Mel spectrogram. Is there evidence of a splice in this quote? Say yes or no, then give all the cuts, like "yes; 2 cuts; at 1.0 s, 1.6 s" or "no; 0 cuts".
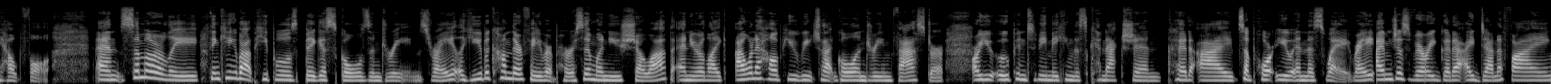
yes; 4 cuts; at 2.1 s, 9.7 s, 12.4 s, 13.7 s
